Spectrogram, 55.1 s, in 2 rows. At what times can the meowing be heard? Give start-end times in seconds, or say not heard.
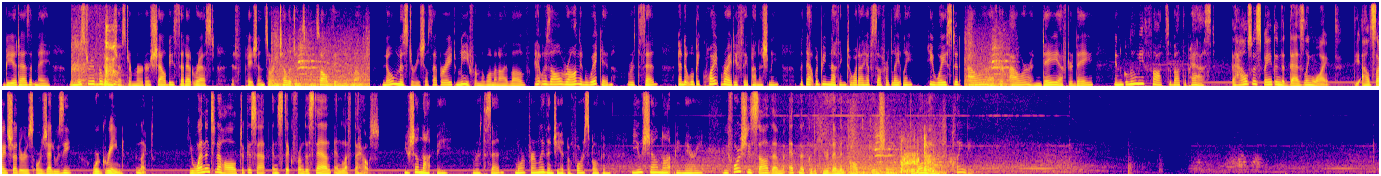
5.3-7.3, 19.2-20.4, 44.4-46.5.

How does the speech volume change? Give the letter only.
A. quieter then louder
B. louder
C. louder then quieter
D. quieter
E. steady
E.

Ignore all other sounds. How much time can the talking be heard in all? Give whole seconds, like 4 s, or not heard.
47 s.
